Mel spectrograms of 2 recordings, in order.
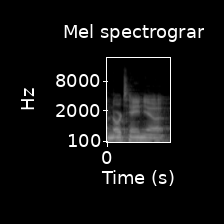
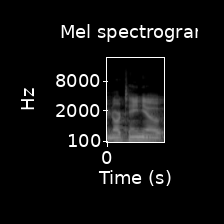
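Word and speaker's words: Norteño: helped a lot and and a sentence uh Nortena I'm sorry Norteno is related to the polka you know our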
